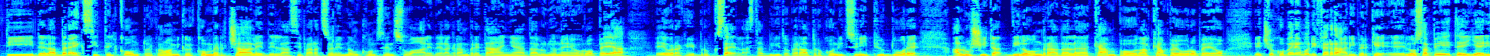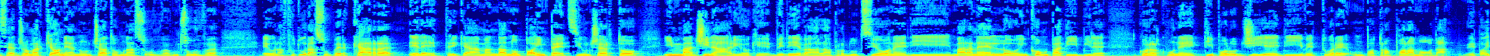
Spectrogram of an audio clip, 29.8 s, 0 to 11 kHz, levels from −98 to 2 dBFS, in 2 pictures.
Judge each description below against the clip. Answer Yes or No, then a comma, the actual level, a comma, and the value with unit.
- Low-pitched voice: Yes, low, 125 Hz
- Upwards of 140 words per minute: Yes, fast, 170 wpm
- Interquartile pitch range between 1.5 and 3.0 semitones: No, average, 3.4 semitones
